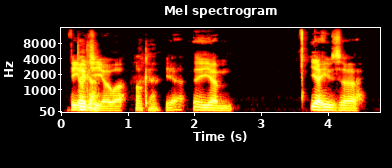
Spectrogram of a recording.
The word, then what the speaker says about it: Weigel: You'd say in America, Vigor. Vigor.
